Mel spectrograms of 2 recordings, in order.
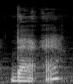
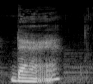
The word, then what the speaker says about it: đã: Now if you talk about the past, you can just add the word đã before the verb. Đã. So in Southern Asian, you can pronounce as đã or đã.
